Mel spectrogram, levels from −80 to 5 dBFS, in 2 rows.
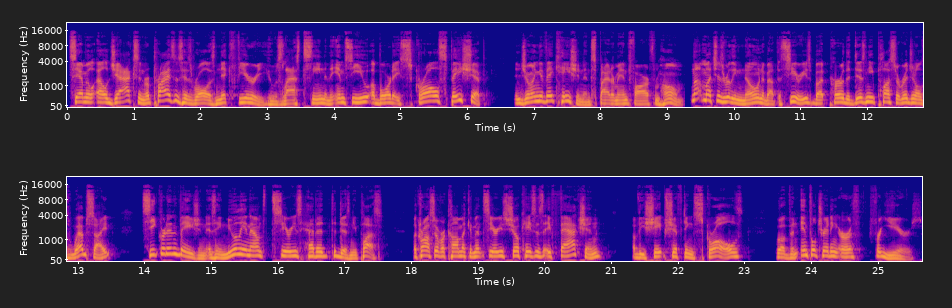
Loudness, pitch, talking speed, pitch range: -19 LUFS, 160 Hz, 170 wpm, 130-185 Hz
